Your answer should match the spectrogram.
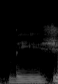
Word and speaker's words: Lige: That's, like, after she, you know, shacks up with, how do you say his name? Liege? – I was reading it as Liege. – That sounds right. – L-I-G-E, Liege.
